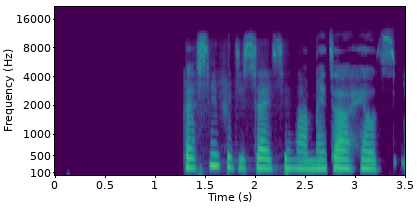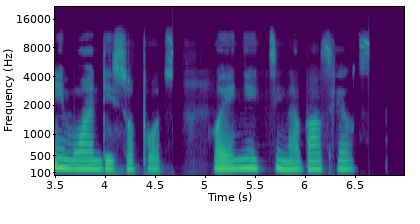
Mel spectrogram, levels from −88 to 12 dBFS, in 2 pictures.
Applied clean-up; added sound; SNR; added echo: neural mask model DeepFilterNet 3.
